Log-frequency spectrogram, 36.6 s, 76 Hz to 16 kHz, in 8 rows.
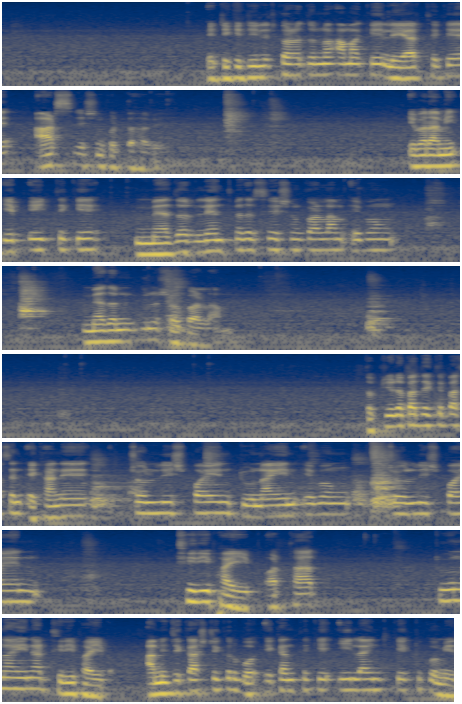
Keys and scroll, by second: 17.8 ctrl+z.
